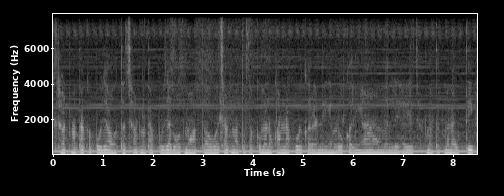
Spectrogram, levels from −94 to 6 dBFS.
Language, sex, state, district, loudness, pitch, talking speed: Awadhi, male, Uttar Pradesh, Varanasi, -27 LUFS, 80 Hz, 195 wpm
